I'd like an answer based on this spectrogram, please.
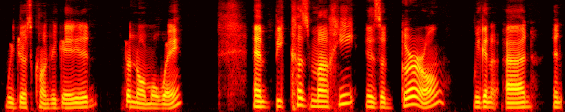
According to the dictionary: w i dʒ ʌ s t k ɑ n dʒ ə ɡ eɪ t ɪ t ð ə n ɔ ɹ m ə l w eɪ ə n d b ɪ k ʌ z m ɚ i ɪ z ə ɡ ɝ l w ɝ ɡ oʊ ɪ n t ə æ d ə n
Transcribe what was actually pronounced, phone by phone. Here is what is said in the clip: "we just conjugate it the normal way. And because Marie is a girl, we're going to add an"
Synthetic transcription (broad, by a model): w i dʒ ʌ s k ɑ n dʒ ə ɡ eɪ t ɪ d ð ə n ɔ ɹ m l w eɪ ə n b ɪ k ʌ z m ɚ i ɪ z ə ɡ ɝ l w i ɡ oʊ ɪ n t æ d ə n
